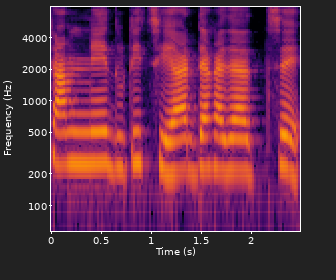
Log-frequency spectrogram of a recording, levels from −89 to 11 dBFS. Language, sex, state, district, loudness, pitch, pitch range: Bengali, female, Jharkhand, Sahebganj, -17 LUFS, 230 Hz, 215-250 Hz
